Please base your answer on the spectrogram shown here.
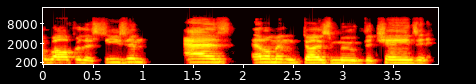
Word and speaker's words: Edelman: he's established a connection with julian with julian pronounce it correctly for me rabbi edelman thank you they hooked up for 16 completions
